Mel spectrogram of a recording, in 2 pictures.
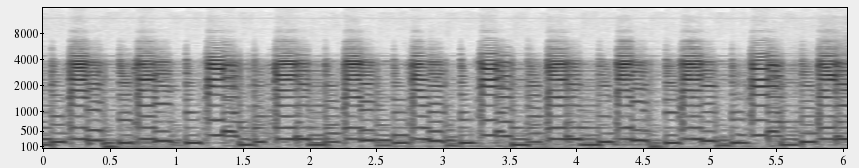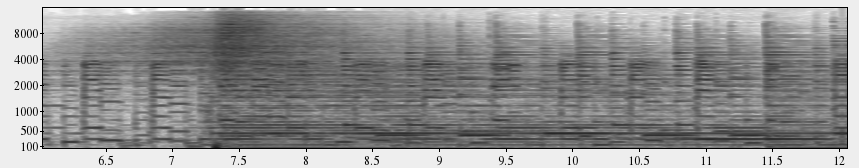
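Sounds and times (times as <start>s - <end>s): picked electric guitar: 0.0s - 12.0s
repeating bass line: 6.5s - 12.0s.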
